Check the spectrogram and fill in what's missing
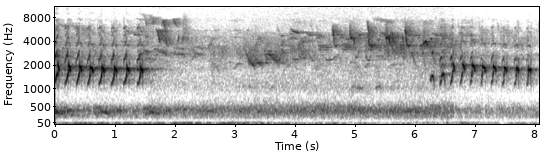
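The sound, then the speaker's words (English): A green woodpecker gives its loud, laughing yaffle call, a quick run of about ten ringing notes, then repeats it after a pause while other birds chirp and twitter in the background. “But when you hear it, it has their most distinctive call. It's like a belly laugh, and it's called the yaffle.”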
